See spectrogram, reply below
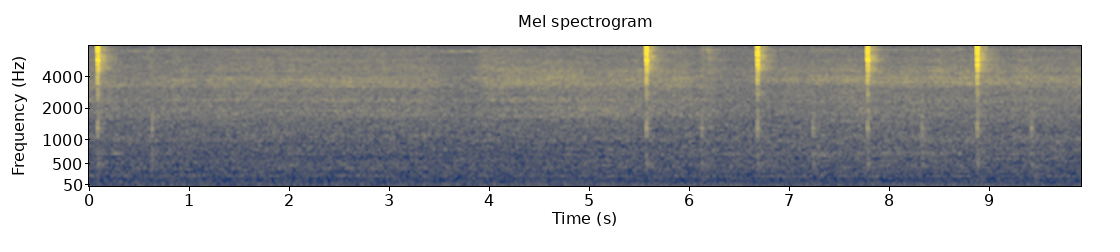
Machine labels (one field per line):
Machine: valve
